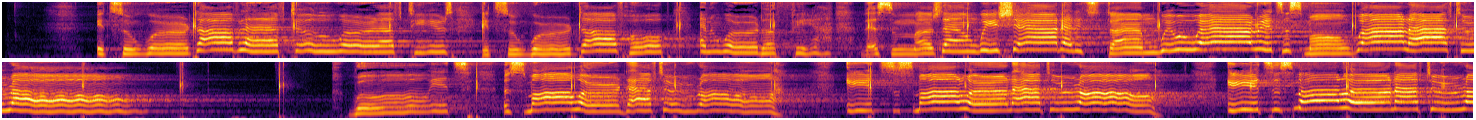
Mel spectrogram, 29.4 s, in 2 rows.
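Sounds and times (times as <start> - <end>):
a cappella singing: 1.0 - 17.0, 18.1 - 29.4.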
